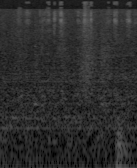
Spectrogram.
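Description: Faint scratching of a pen writing on paper, with one soft low bump near the end.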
